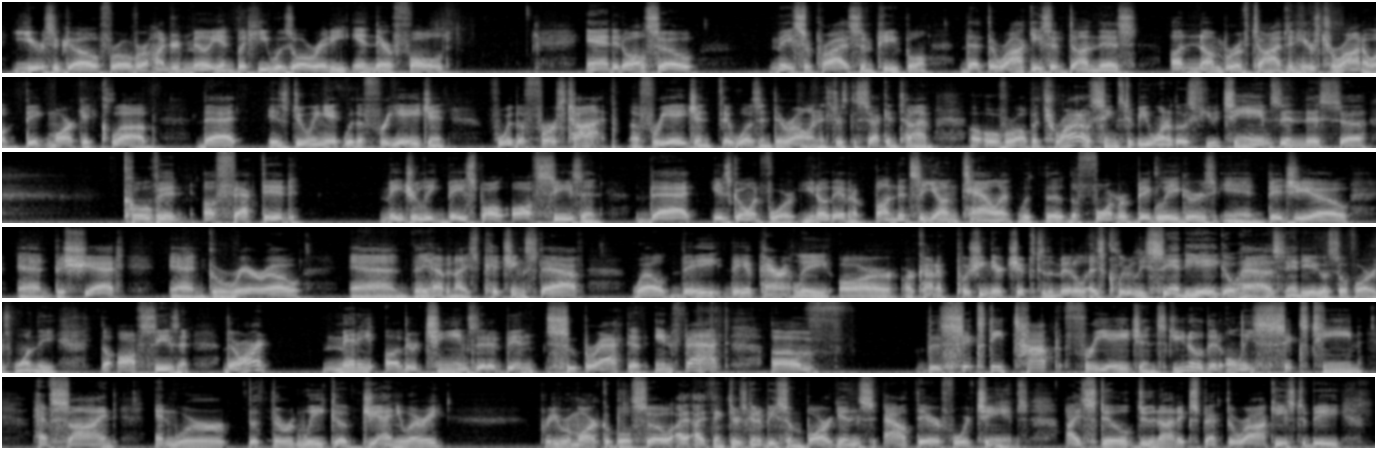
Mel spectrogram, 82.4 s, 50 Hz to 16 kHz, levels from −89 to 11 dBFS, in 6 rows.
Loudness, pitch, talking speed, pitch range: -20 LUFS, 105 Hz, 145 wpm, 90-120 Hz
